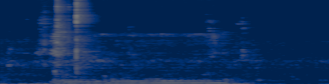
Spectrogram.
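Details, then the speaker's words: A dog snoring during a French recording: a single long, low, rumbling breath sound lasting about two seconds, with a couple of brief rustling clicks in a quiet room. "vous entendez ronfler c'est un chien qui remonte désolé"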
